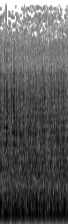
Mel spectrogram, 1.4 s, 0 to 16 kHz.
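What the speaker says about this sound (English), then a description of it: "Nice engine, nice exhaust." A Land Rover Discovery with a 3.9 V8 running on LPG idles close by, a steady, loud, rumbling exhaust drone with no pauses and no talk.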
